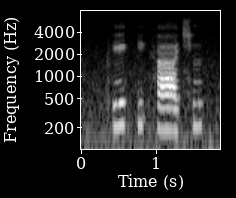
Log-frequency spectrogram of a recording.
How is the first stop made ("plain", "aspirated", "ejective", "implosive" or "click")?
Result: aspirated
